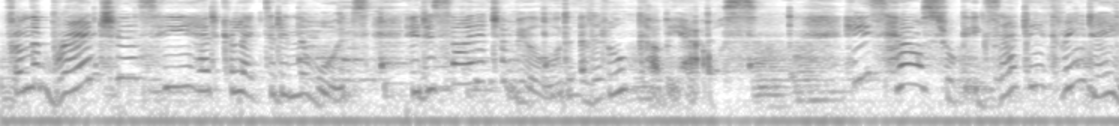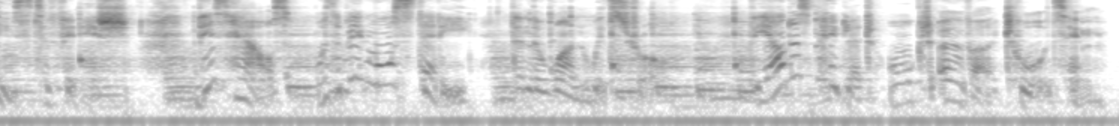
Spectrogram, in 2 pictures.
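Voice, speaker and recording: Lady reading a kids story, super expressive singsong pitch, loud music under her voice. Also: normal speed, poor audio. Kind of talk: expressive children's story narration.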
